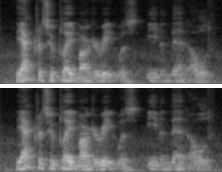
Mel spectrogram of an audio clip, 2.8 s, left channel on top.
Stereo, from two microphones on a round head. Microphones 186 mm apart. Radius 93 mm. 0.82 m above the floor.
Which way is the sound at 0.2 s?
30° left (ahead or behind).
